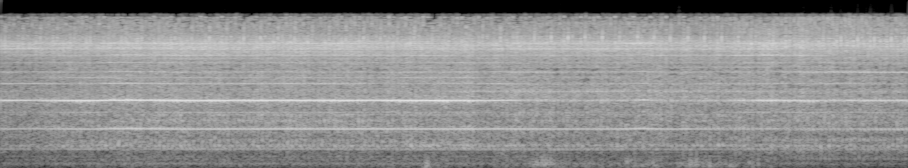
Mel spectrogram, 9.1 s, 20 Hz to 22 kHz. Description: Mazda 6 2004 wining noise please help.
